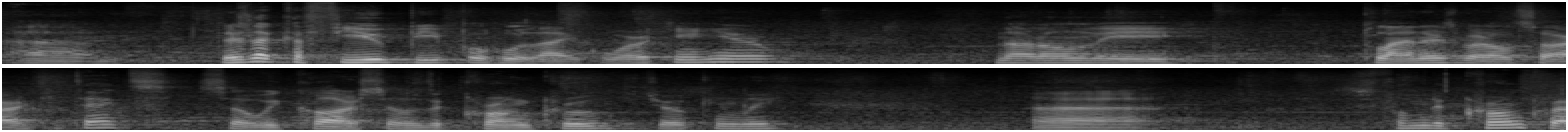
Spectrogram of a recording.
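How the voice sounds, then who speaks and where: A man in his twenties from Ecuador, casually rambling with fillers while giving a campus tour as a graduate student. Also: on the low side. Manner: rambling, relaxed, many fillers and restarts. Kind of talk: casual documentary interview.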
